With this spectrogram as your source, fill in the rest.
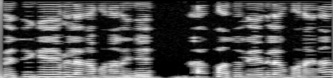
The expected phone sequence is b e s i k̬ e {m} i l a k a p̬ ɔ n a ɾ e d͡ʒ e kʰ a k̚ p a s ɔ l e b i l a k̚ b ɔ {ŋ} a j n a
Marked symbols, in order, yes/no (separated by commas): no, no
